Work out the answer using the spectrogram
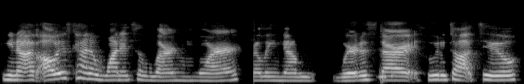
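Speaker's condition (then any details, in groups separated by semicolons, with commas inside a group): No condition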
